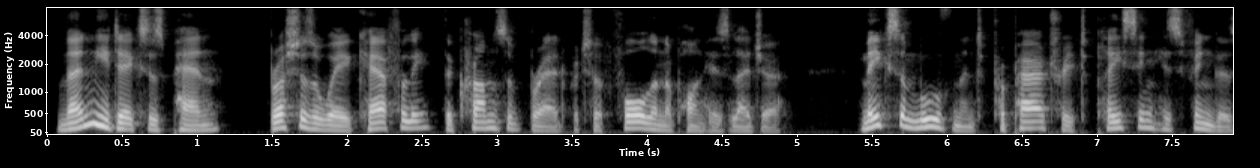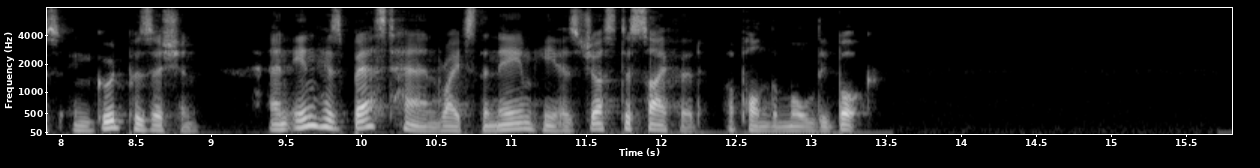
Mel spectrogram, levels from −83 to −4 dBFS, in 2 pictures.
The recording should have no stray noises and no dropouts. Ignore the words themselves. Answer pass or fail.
pass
